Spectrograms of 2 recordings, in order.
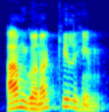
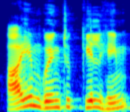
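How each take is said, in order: First: "Going to" is reduced to "gonna". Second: "Going to" is said in full. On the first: The speaker calls it right. "It sounds very nice" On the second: The speaker calls it wrong. "उससे better ये आपका सुनने में लग रहा है"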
